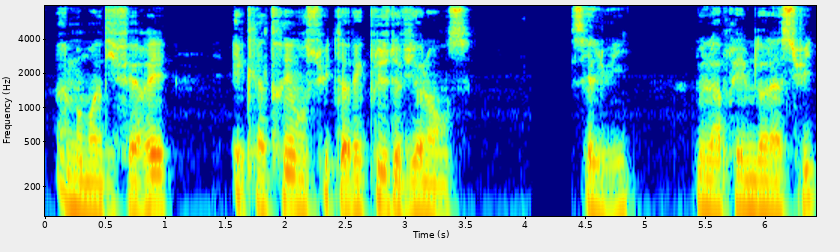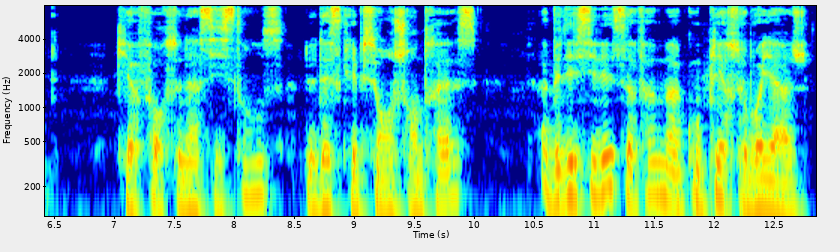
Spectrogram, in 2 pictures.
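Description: A man reading a short story aloud in scripted narration, measured and dramatic. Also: medium pitch, dark tone, slightly rough. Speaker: story reader.

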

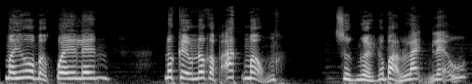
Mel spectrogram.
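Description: A man's voice: very high-pitched, drawn-out words, fairly bright tone, no room sound, soft background music, voice pushed up, exaggerated voice. A man voicing a terrified young woman lodger who stammers in panic. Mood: panicked.

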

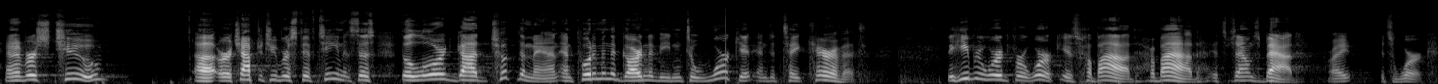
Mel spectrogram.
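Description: A middle-aged man giving a sermon, his voice pitched high and bright, ringing with a long reverb. He talks conversationally, jokes at his own expense and restarts his phrases often. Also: lively intonation, moderate pace. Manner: conversational, self-deprecating, many restarts. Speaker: pastor.

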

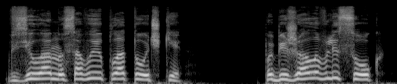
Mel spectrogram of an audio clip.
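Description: A frightened young woman, voiced by a woman reader, complains in a tearful, slow voice. Recorded close and dry, audiobook style. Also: fairly high pitch, no echo, voice pushed up, close to an everyday voice. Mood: complaining.

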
